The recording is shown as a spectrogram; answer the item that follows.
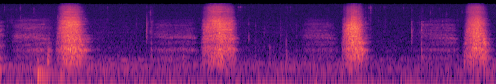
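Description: A man blowing four short, hard puffs of air onto the cap of an aluminum drink bottle, about one every second and a half, to blow off crud picked up from the floor. A fainter breath drawn in comes before each puff.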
